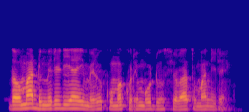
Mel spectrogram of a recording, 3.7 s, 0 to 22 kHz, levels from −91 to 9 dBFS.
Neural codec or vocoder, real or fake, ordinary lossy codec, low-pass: codec, 16 kHz, 16 kbps, FreqCodec, larger model; fake; none; 3.6 kHz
